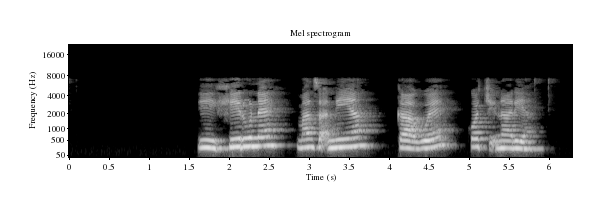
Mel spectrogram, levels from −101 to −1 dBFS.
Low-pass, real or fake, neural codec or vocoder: 7.2 kHz; real; none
